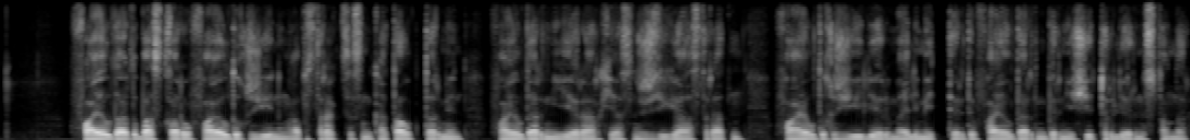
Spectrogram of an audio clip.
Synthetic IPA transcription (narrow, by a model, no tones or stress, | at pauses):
fajlˠd̪ɑɾd̪əbɑsqɑɾufajlˠd̪əqʒijɪnɪŋapst̪rak̚t̪sɨjasəɴkʰat̪alˠkt̪ɑɾme̞n | fajlˠd̪ɑɾd̪əɴjieɾarχijasənʒʏze̞ɡʲe̞ɑsəɾɑt̪ən | fajlˠd̪əqʒijle̞ɾɪmælɪme̞t̪ːe̞ɾd̪ɪfajlˠd̪ɑɾd̪əɴbɪɾne̞ʃe̞t̪ʰʏɾle̞ɾɪnʊst̪ɑnd̪ɑɾ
